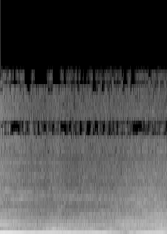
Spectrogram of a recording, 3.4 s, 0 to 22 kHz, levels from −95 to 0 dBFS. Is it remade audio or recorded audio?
recorded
